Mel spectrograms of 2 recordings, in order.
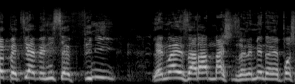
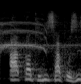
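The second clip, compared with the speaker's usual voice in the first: normal talking voice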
